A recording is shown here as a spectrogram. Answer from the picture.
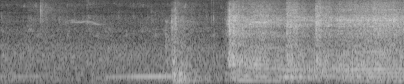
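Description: A car's engine running, quieter at first and louder from about halfway through.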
